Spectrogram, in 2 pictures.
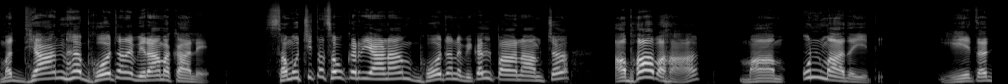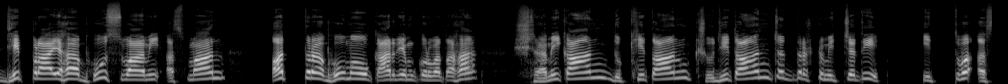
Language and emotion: Sanskrit, angry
